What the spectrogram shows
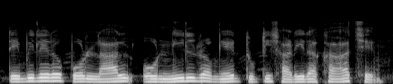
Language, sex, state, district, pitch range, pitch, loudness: Bengali, male, West Bengal, Cooch Behar, 125-145 Hz, 130 Hz, -12 LUFS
